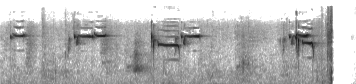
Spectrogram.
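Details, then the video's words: Scarlet-headed flowerpecker kept in a cage for singing training, Indonesia: a series of high, pure whistled phrases, some stepping down from a higher to a lower tone, in short bursts separated by brief pauses, ending with a sharp click. "Deep red-headed birds(Dicaeum Trochileum): Birds thoroughbred training for singing chirped"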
